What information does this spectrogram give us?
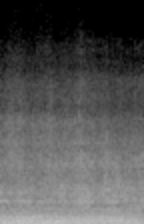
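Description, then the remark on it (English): A steady, dense rumble of a subway train idling at a station platform just before departure, loud, with a broad hiss of machinery and no voices. “It's a sound that you hear when you're standing on the platform and a train is just about to leave the station.”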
